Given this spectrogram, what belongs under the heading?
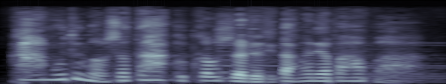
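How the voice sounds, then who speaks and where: Animated high-voiced man preaching in a hall. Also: racing, soft background music. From Indonesia. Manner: animated, acts out quotes, mixes in English phrases. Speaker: pastor. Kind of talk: sermon.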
